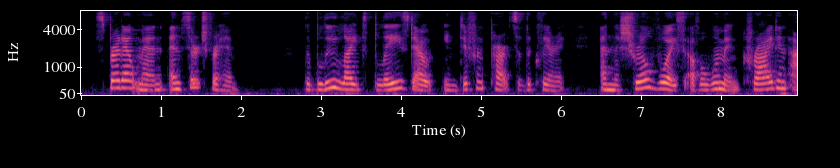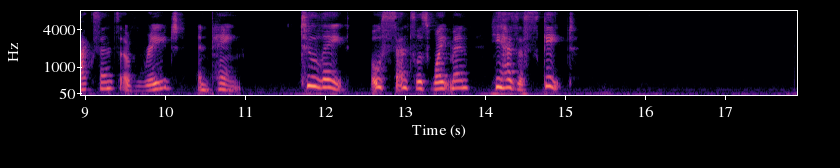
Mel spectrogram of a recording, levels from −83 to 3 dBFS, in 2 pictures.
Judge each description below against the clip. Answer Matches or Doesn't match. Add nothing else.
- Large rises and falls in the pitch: Doesn't match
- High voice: Matches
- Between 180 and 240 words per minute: Doesn't match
